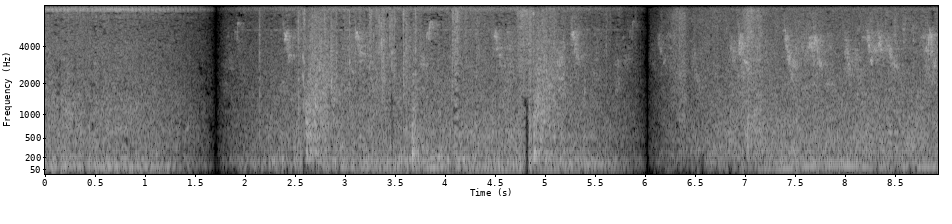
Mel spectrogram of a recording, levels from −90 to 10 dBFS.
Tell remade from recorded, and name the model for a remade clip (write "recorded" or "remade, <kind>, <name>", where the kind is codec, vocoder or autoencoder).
recorded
